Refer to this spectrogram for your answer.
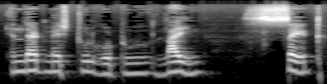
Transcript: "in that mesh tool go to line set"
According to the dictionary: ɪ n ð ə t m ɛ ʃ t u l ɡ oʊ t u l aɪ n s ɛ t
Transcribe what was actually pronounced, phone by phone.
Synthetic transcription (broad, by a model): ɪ n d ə t m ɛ s t u l ɡ oʊ t u l aɪ n s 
